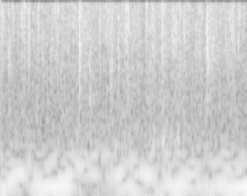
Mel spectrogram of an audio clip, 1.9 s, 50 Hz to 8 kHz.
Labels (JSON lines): {"label": "biophony, midshipman", "recorder": "SoundTrap 500"}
